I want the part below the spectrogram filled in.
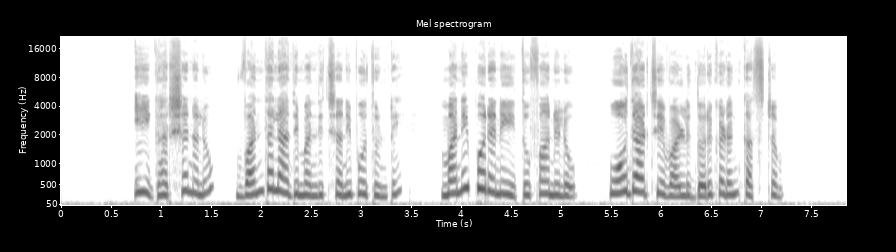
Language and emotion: Telugu, sad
